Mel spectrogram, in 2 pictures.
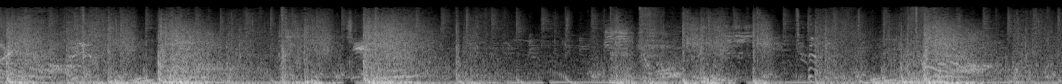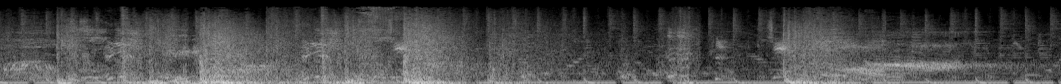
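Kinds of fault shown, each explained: Dropped buffer (overrun): Four sudden jumps forward occur at 2.8, 6.64, 14.92 and 16.28 s. Each jump skips a short piece of sound, around 40 ms at 2.8 and 16.28 s and around 70 ms at 6.64 and 14.92 s. No gap of silence is heard. The likely cause is the software failing to read its input in time, so the hardware overwrote that audio and the two sides were joined.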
